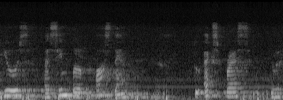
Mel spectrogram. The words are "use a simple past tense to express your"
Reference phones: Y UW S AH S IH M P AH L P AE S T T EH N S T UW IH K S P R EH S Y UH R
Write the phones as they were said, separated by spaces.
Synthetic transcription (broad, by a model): Y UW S AH S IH M P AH L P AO S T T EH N T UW IH K S P R EH S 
